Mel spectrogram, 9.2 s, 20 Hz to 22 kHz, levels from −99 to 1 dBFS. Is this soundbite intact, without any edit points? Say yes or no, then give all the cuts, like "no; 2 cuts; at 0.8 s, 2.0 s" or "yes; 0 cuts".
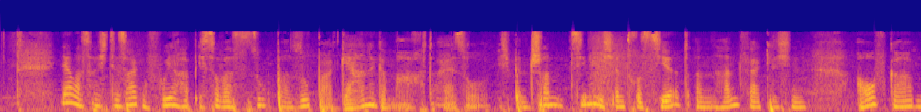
yes; 0 cuts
